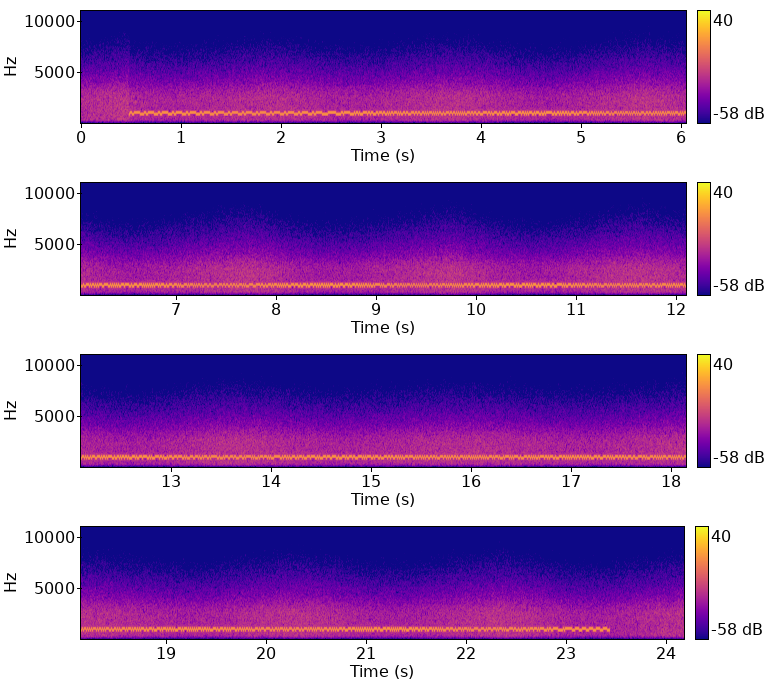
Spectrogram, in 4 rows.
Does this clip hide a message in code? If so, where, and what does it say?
Yes: NAVTEX (SITOR-B), 100 baud, 170 Hz shift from 0.5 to 23.4 s, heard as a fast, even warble, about 1000 Hz centre, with radio static. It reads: 86 480 9753720 6736832 742617 09819 47 45 36 1480 23 977633 741533 20 952 5596127 92 428 00414 5240 309 7046312 611 46 26737 1494 16719 95185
